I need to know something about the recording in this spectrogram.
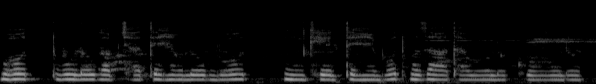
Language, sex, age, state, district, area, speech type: Urdu, female, 18-30, Bihar, Khagaria, rural, spontaneous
